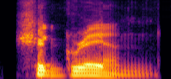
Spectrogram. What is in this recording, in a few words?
"chagrin", American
